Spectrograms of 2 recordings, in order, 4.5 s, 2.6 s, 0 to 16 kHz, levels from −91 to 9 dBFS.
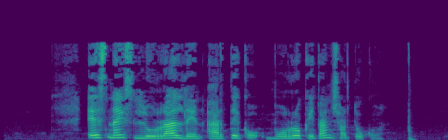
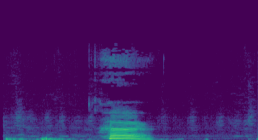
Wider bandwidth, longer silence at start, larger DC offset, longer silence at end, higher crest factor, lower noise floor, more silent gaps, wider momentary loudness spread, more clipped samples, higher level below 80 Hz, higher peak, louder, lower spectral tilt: first, 11.5 kHz vs 10 kHz; first, 0.9 s vs 0.05 s; neither; second, 0.35 s vs 1.05 s; about the same, 20 dB vs 20 dB; first, -69 dBFS vs -57 dBFS; neither; second, 17 LU vs 22 LU; neither; second, -72 dBFS vs -48 dBFS; about the same, -2 dBFS vs -4 dBFS; second, -21 LUFS vs -18 LUFS; second, -2 dB/octave vs -9 dB/octave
